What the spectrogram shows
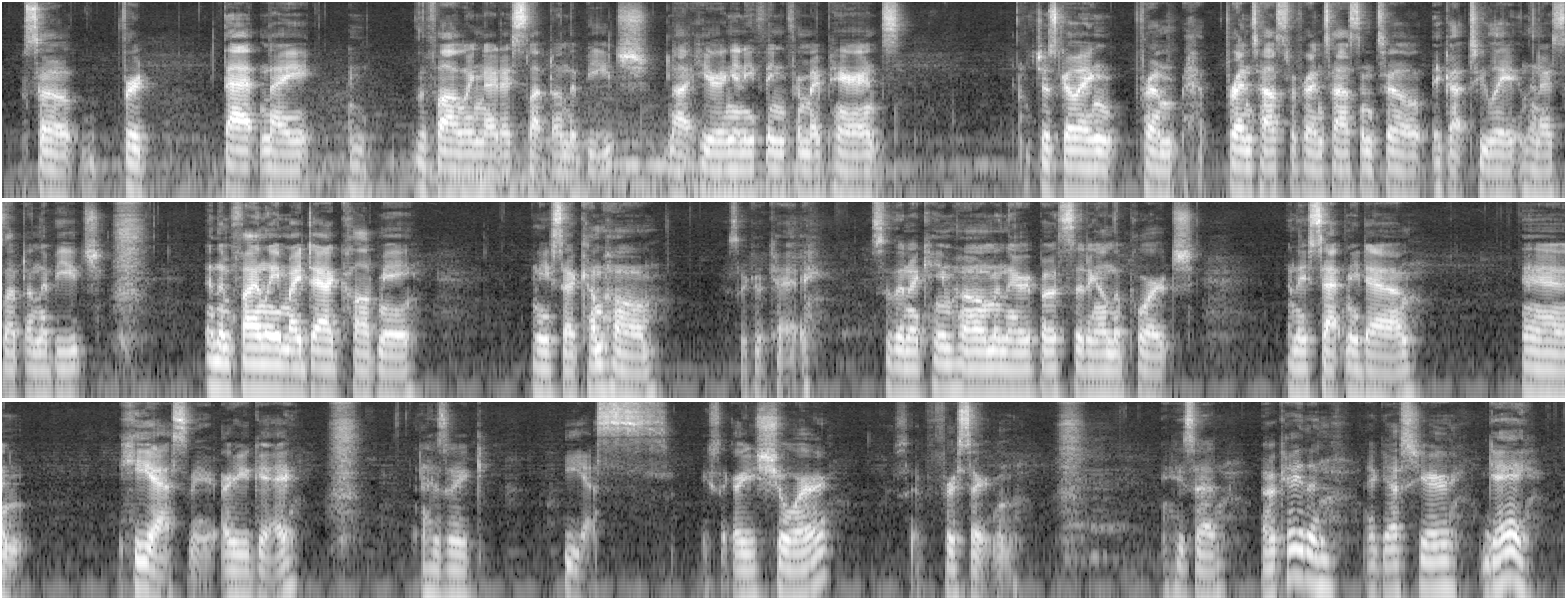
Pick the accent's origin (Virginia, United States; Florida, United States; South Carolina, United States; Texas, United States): South Carolina, United States; now in New York, United States; I'm originally from South Carolina, grew up, um, in a Southern Baptist home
